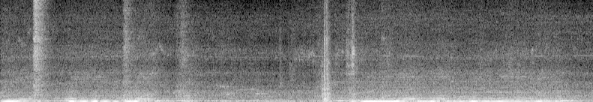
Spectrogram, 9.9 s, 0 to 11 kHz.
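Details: Mercedes-Benz C200 petrol engine idling with a steady low hum, no stumble, a few sharp knocks nearby; car had misfires when cold after sitting overnight, gone when warm, plugs and coils already replaced, ECU suspected faulty.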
